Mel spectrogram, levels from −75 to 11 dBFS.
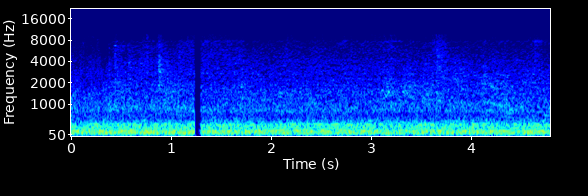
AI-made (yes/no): no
